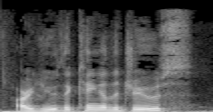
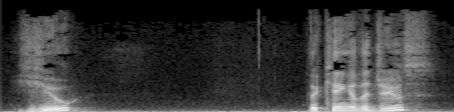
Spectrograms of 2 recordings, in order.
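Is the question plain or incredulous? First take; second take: plain; incredulous. First: It is asked as a plain question. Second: It is asked incredulously, stressing you.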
